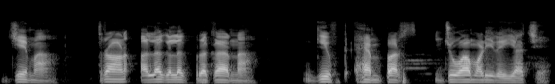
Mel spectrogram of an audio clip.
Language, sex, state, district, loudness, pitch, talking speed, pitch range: Gujarati, male, Gujarat, Valsad, -21 LUFS, 105 Hz, 120 wpm, 95-115 Hz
